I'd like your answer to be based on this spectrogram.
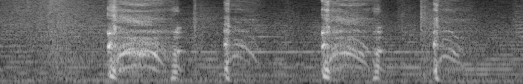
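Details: Two pairs of short, harsh cough bursts from an adult, acted in a health video about cough lasting over three weeks, with steady background music throughout; a simple cough.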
